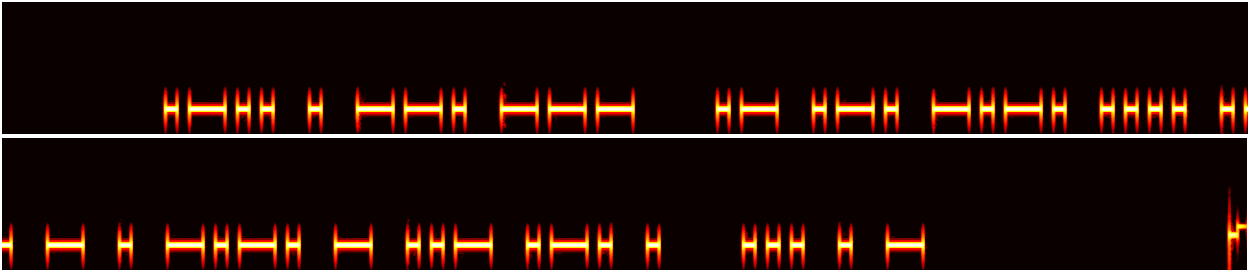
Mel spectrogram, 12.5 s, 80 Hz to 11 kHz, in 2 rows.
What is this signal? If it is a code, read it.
Morse code, heard as a keyed tone, about 20 wpm, 700 Hz. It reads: LEGO ARCHITECTURE SET
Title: Difficult Words with Hints - 20wpm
